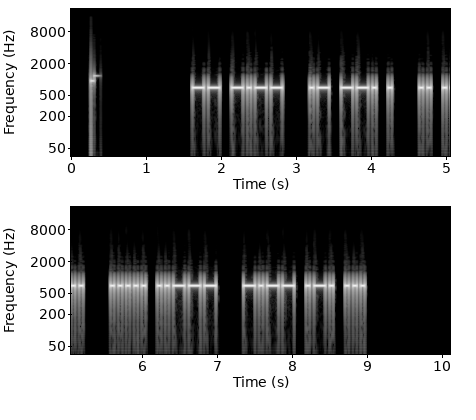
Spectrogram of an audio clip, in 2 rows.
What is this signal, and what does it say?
Morse code, heard as a keyed tone, about 24 wpm, 700 Hz. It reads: MY AGE IS 52 YRS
